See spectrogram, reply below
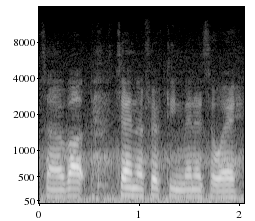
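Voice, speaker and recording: A man in his forties narrating a casual bike-ride vlog outdoors, thinking aloud in a relaxed running commentary, recorded on a bike-mounted action camera. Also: mid-range voice, fast. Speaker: cycling vlogger. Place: outdoors on a coastal road by bike. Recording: muffled action-camera audio with wind and traffic noise.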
